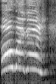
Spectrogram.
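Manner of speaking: very high mock-tearful fangirl squeal; hammed-up overwhelmed squeal, imitating a starstruck mother; imitated crying mom. Mom seeing her idol, imitated tearful squeal. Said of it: "she started crying, and she was like".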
